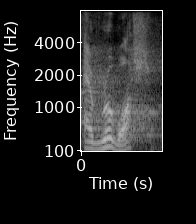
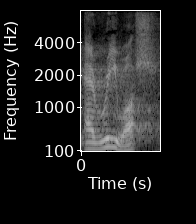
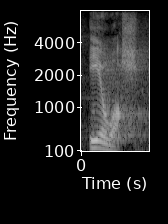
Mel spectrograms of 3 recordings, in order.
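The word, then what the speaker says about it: Erewash: of the members present it's pronounced erh or occasionally Awash but never under any circumstances ear wash and I look forward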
